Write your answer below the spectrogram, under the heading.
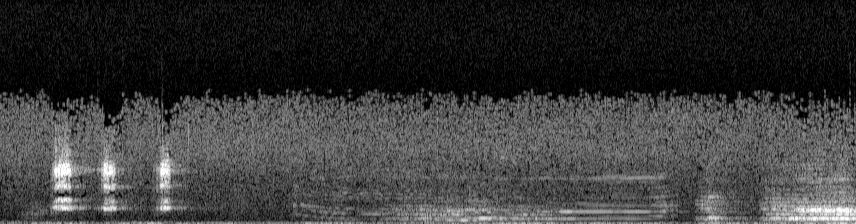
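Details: Red deer stag roaring during the rut on the Orzysz military training ground, archival recording: three short harsh barks, then a long drawn-out harmonic roar wavering in pitch, and a second roar rising toward the end against low rumbling background noise.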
